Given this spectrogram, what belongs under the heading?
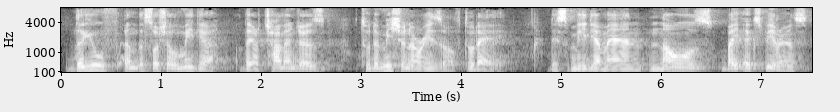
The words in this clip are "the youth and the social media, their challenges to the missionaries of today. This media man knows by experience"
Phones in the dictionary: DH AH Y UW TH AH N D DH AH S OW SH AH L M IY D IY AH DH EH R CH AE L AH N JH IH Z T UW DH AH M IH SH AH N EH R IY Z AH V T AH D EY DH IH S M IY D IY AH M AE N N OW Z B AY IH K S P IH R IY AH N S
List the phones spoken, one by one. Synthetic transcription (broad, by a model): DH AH Y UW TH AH N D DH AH S OW SH AH L M IY D IY AH DH EH R CH AE L AH N JH IH Z T UW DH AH M IH SH AH N EH R IY Z AH V T AH D EY DH IH S M IY D IY AH M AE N N OW Z B AY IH K S P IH R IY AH N S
